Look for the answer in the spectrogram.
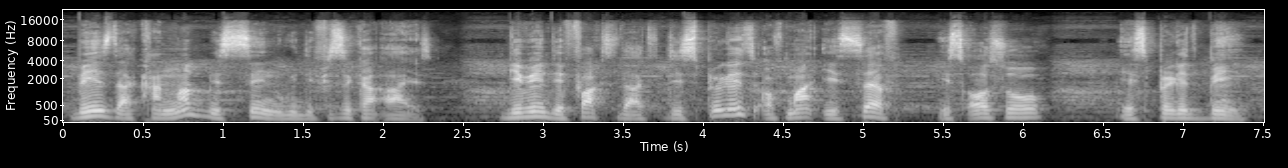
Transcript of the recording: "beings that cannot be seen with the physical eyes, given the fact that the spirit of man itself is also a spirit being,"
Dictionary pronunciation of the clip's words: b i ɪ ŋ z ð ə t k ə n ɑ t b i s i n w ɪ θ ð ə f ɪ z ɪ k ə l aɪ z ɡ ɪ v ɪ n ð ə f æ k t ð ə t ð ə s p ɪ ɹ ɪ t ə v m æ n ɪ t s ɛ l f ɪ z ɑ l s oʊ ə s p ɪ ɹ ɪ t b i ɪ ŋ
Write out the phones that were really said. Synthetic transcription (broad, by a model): b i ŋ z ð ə t k ə n ɑ t b i s i n w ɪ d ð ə f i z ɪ k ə l aɪ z ɡ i v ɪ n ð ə f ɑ k t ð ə t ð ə s p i ɹ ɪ t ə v m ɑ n ɪ t s ɛ l f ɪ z ɑ l s oʊ ə s p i ɹ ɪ t b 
